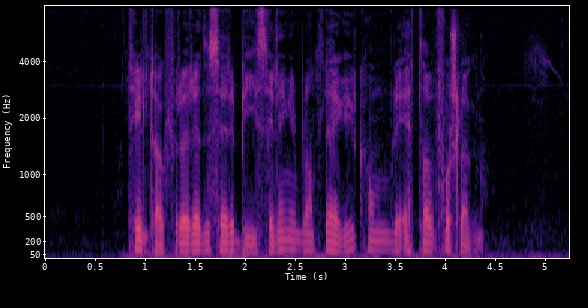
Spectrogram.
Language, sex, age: Norwegian, male, 32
